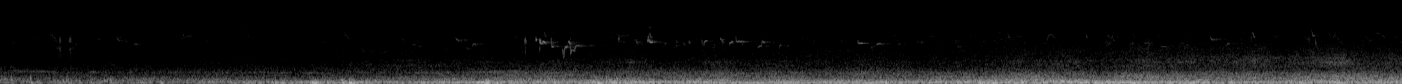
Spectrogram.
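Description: Small bird chirping in short, scattered high calls, most of them in the first half, over a steady low rumble of outdoor noise that builds over the first few seconds.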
